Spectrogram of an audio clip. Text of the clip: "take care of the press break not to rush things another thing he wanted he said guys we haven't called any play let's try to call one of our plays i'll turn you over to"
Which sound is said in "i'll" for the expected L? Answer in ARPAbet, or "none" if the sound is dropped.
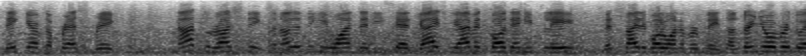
L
